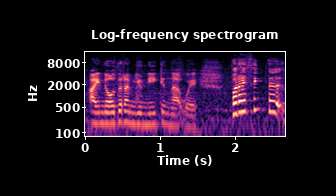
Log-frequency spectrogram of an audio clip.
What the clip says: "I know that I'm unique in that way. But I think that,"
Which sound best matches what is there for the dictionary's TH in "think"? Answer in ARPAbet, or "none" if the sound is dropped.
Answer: TH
